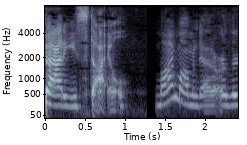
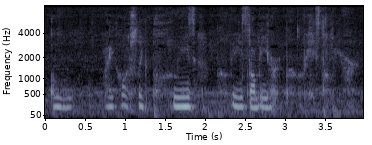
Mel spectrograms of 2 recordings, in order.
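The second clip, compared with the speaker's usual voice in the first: soft, near-whispered pleading, retold; acting out a hushed, fearful plea; whispered dread; 2 semitones lower, 13 dB quieter than usual. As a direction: plead under your breath, trailing to a whisper.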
